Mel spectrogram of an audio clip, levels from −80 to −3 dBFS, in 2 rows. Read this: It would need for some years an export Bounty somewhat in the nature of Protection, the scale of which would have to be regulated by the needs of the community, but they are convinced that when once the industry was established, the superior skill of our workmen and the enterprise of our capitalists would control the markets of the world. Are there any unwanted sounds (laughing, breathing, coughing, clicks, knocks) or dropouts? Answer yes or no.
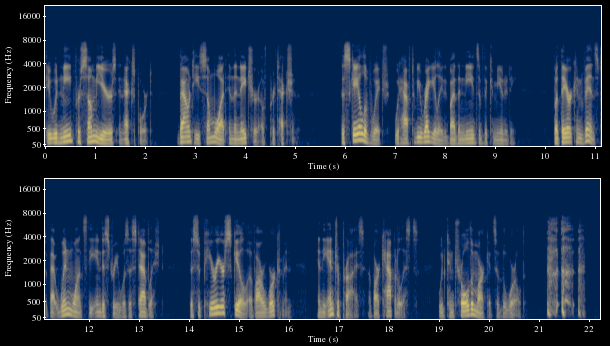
yes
